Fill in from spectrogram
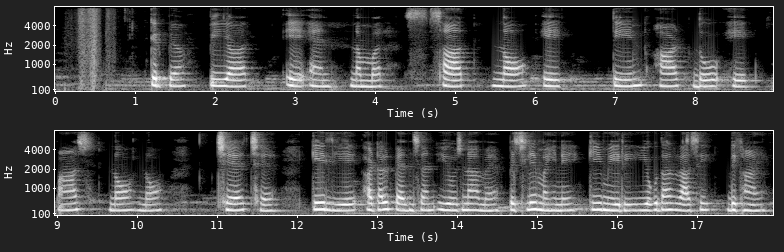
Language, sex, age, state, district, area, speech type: Hindi, female, 18-30, Madhya Pradesh, Gwalior, rural, read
